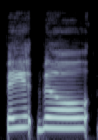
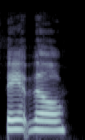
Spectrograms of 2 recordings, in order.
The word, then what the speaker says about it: Fayetteville: He was born in Fayetteville, North Carolina. Not Fayetteville. – That is not how you pronounce it. – If you guys all want to know, it's Fayetteville.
